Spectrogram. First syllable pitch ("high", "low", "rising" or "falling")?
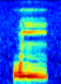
low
